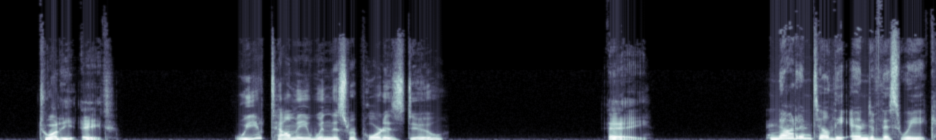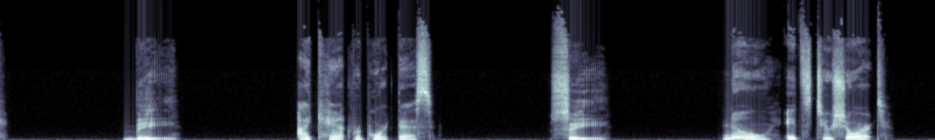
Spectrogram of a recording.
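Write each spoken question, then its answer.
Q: Will you tell me when this report is due?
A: A: Not until the end of this week.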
